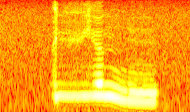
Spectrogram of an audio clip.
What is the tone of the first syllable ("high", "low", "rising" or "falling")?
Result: high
